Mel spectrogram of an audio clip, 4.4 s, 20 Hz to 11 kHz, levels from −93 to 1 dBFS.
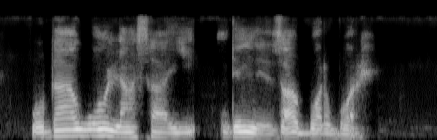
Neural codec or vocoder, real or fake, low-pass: codec, 16 kHz, 2 kbps, X-Codec, HuBERT features, trained on general audio; fake; 7.2 kHz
